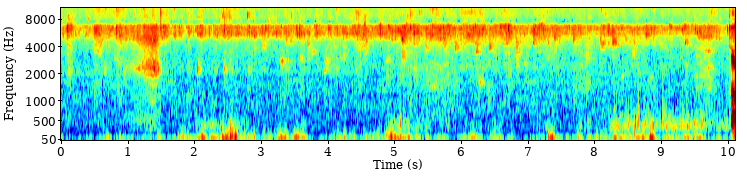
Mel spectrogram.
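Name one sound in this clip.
Oil trickles and gurgles as it is poured into a tank.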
